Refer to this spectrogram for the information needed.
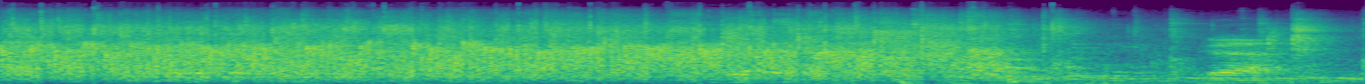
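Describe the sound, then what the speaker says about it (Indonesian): An indoor audience at a student presentation bursts into loud, sustained applause, steady for several seconds before thinning into scattered claps as voices begin to murmur. "Kita berikan aplaus."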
